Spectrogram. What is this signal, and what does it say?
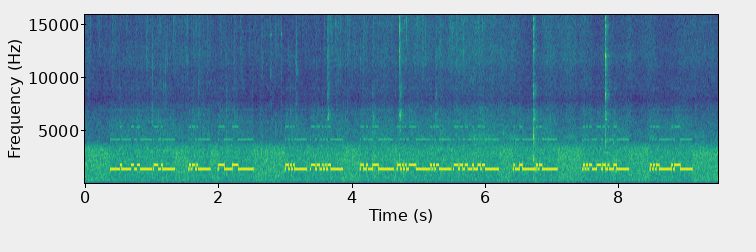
TTY/TDD text telephone tones (45.45 baud Baudot), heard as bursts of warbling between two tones, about 400 Hz shift, 1600 Hz centre, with phone line noise and kitchen noise. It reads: INDOOR SPORTS CLUBS USE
